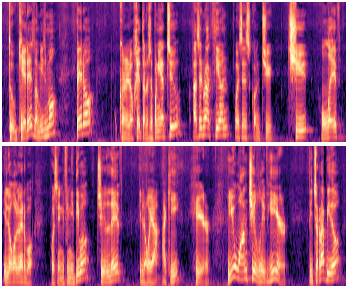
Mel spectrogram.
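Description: A man gives an English lesson. His pitch rises and falls a lot as he walks through each example. He repeats each English phrase slowly, again and again. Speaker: English teacher. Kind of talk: video lesson for Spanish speakers.

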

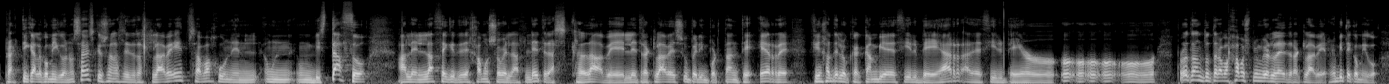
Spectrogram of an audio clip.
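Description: A man from Spain with a Spanish accent, teaching English pronunciation in an upbeat lesson, mixing Spanish and English and drilling words slowly. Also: mid-range voice, expressive.

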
